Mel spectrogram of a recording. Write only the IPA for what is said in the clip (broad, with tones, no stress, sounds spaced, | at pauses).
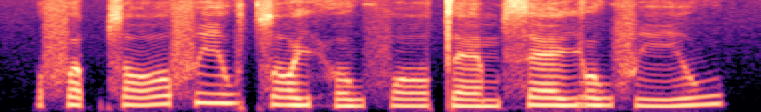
f ɐ˨ p̚ s ɔː˨˥ f iː˥ w t͡s ɔː˧ j h o˨ w f ɔː˨ t̪ ɛː˨ m s ɛː˧ j o˧ w f iː˨˥ w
